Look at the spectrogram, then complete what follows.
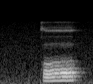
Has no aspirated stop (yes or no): yes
